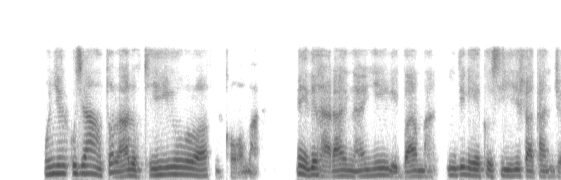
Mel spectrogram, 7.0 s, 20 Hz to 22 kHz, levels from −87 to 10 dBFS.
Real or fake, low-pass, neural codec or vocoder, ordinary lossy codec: fake; 7.2 kHz; codec, 16 kHz, 0.5 kbps, FunCodec, trained on Chinese and English, 25 frames a second; Opus, 16 kbps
